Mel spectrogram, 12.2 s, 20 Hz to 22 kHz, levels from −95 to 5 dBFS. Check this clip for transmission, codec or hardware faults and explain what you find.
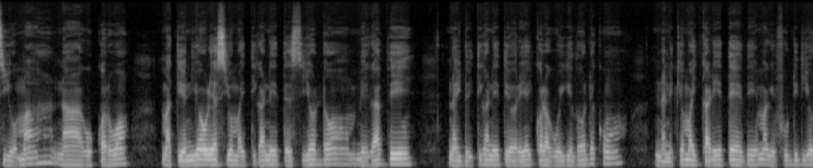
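I find no faults in this clip.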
